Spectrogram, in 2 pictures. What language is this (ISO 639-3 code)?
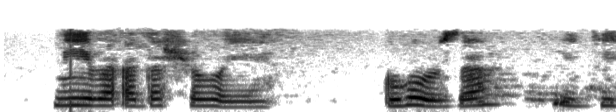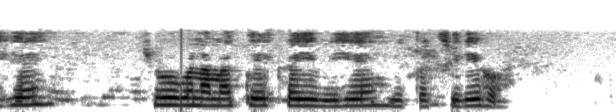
kin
